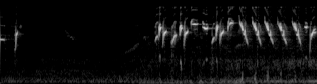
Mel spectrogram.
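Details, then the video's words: Captive-bred European goldfinch: a couple of isolated chirps, then after a pause a rapid, rhythmic stream of high liquid twitters that grows steadier and more repetitive toward the end. "Καρδερίνα εκτροφής (Goldfinch carduelis singing)"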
